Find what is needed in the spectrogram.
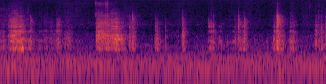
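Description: Small rocks being handled and set down in a circle: scattered hard clicks as they knock together or on a surface, with a couple of short scraping rustles, over a steady low room hum.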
